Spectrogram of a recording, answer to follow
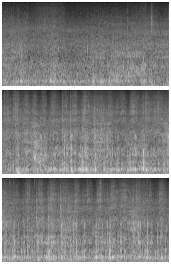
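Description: Push-along broadcast fertilizer spreader rolling over grass, its wheel-driven gears and spinning plate making a steady whirring rattle while it flings out fertilizer granules. A fast ticking grows louder about four seconds in.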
